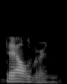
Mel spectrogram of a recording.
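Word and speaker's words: Dahlgren: that the name of the town is Delrin I know it's not cool it's not announced the way it's spelled but it was named after famous Civil War Admiral John adult John aid ldren and that's the way his family said it so if you want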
